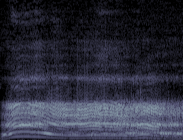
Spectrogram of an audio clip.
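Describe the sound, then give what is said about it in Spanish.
A drawn-out, guttural moaning vocalization wavers in pitch as it holds steadily for about two seconds, loud, with no speech around it. “Y conforme nos vamos acercando, logro escuchar estos sonidos gruesos, guturales.”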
